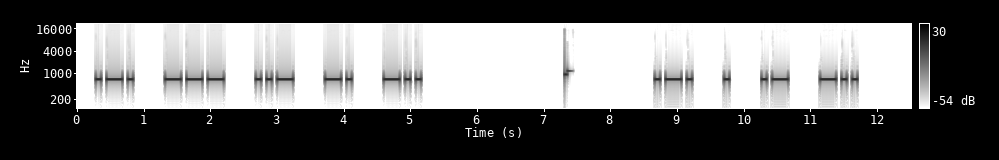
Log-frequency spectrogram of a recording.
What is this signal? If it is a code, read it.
Morse code, heard as a keyed tone, about 15 wpm, spaced as for 11 wpm, 700 Hz. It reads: ROUND READ
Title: 2x Character Spacing - Top 200 Words - 15wpm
